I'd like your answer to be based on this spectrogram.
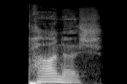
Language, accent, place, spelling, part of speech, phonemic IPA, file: German, Germany, Berlin, panisch, adjective, /ˈpaːnɪʃ/, De-panisch.ogg
- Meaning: 1. panic-inducing or panic-induced 2. in a panicked way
